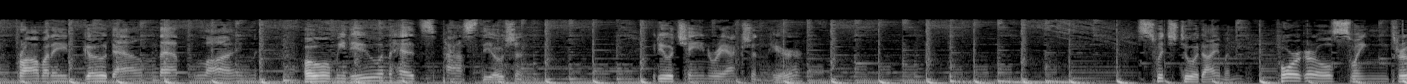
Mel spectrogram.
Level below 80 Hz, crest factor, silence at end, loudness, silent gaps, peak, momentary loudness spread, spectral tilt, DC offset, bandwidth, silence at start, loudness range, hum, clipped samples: -34 dBFS; 20 dB; 0 s; -24 LUFS; none; -4 dBFS; 9 LU; -3.5 dB/octave; 0.6%; 8.8 kHz; 0 s; 5 LU; none; under 0.1%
